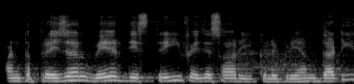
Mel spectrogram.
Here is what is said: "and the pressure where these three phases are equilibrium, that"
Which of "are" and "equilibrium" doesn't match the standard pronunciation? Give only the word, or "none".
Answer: none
